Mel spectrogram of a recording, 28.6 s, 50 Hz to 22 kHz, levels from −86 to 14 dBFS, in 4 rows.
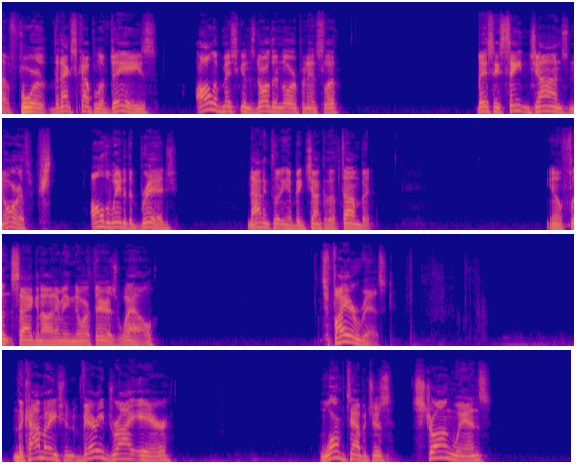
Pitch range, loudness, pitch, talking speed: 120-155 Hz, -24 LUFS, 135 Hz, 115 wpm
